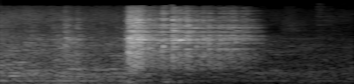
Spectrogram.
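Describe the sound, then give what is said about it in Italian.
Espresso cups are thrown at great speed onto a bar counter: a bright, sharp clink halfway through with a few quick rattling follow-ups, ringing briefly before fading out. No one speaks. “Caffè espressi vengono lanciati sul bancone a grande velocità e subito finiscono preda di quegli assonnati in crisi di astinenza.”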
